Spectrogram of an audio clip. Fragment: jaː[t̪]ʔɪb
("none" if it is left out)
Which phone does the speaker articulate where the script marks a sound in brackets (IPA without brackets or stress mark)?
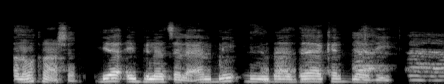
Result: none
